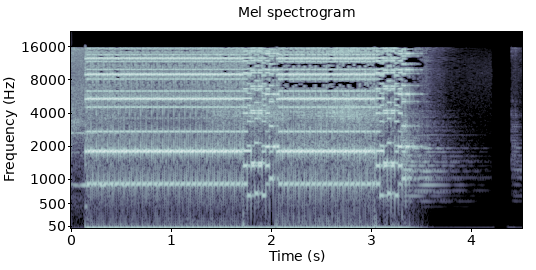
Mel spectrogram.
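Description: Electronic beeps tally up a score in a rapid, steady run.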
